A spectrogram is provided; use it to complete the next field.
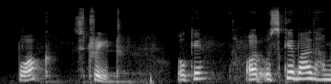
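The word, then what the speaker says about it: Palk Strait: हम लोग बोलते हैं पॉक स्ट्रेट एल साइलेंट होता है basically most of the times P ए एल के पॉक स्ट्रेट ओके और उसके बाद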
